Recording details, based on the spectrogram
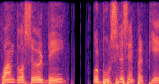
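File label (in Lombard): Quando a se öI bé, ol bursì lè semper pié., bergamasco; PROVERBI BERGAMASCHI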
